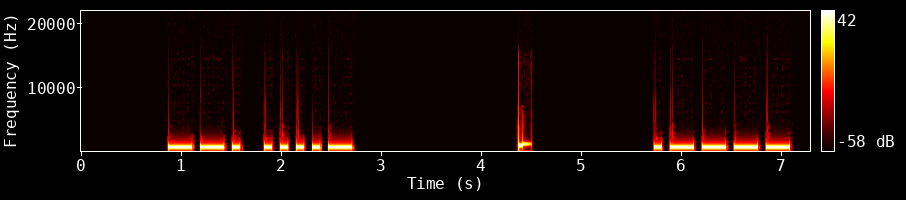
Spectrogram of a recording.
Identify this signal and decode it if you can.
Morse code, heard as a keyed tone, about 15 wpm, 700 Hz. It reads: G4 1
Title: Single-Letter Single-Number 15wpm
